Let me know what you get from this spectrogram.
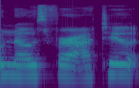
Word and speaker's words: NOS4A2: It's made into the show, Nosferatu, and it's spelled N-O-S-4-A-2.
